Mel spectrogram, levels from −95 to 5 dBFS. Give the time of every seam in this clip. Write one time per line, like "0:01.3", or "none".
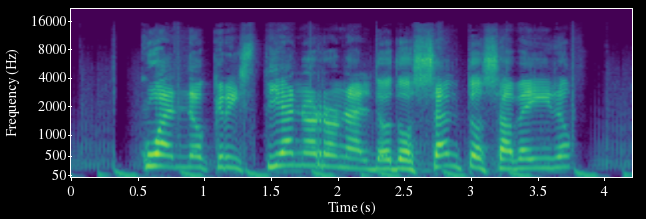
none

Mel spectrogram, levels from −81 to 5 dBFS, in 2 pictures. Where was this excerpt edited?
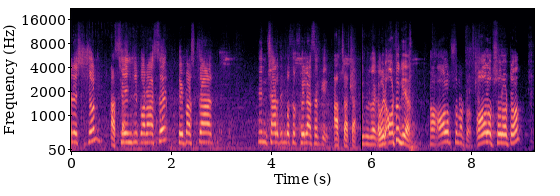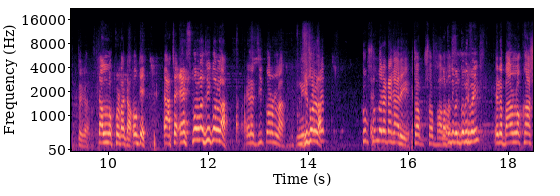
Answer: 0:05.8
0:09.3
0:16.0

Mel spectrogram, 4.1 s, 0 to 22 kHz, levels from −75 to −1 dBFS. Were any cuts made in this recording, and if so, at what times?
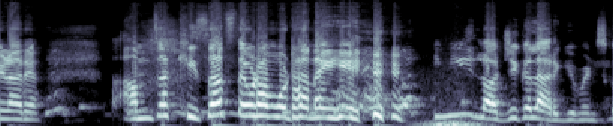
0:02.9

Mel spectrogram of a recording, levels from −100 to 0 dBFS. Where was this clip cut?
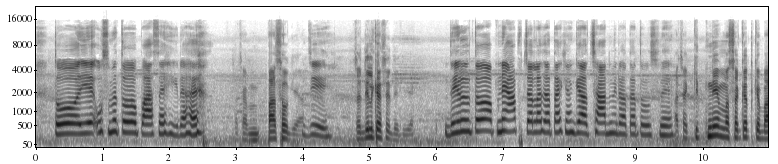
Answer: none

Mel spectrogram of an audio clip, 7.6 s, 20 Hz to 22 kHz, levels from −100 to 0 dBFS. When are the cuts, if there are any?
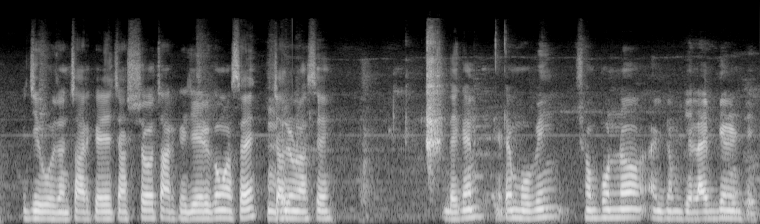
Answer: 0:02.8

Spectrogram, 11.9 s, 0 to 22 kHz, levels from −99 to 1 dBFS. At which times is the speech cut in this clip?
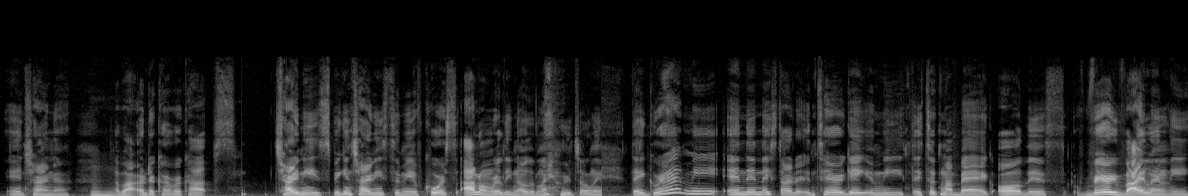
0:02.4
0:06.0

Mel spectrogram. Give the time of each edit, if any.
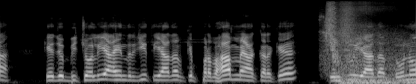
0:03.1

